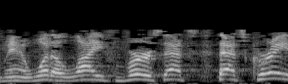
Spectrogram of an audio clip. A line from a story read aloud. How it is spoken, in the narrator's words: Oh, they were so excited and exclaimed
